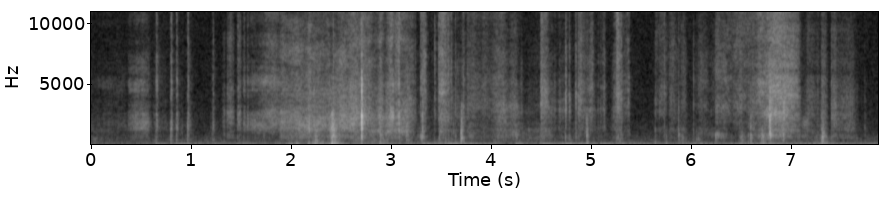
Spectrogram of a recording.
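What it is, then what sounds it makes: Hardback paper picture book. Hands turn the paper pages of an open Ladybird hardback picture book and rub them with their fingertips. Bright, papery rustles and soft swishing swells are scattered with small crisp ticks, one sharper snap standing out partway through.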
